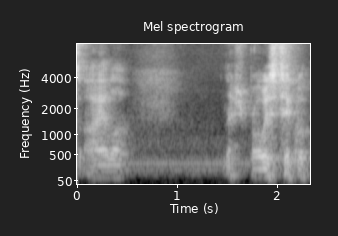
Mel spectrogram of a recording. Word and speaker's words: Islay: I've heard several different pronunciations of that, but I've been assured in the YouTube comments by somebody that any distillery worker that makes an Islay malt will back the Islay pronunciation.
